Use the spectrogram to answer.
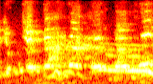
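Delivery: fast, very high squeal through laughter; mock-furious, helpless with laughter; mock anger, cracking up. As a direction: rush it out in a laughing, high-pitched voice. Acts out angry man while laughing.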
